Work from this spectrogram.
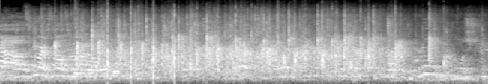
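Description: An audience applauds steadily at a leadership gathering, dense clapping holding for several seconds with some voices mixed in.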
